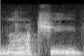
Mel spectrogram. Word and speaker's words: Natchez: Just for our listeners, when I'm saying Na'Chi, that is the traditional pronunciation.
